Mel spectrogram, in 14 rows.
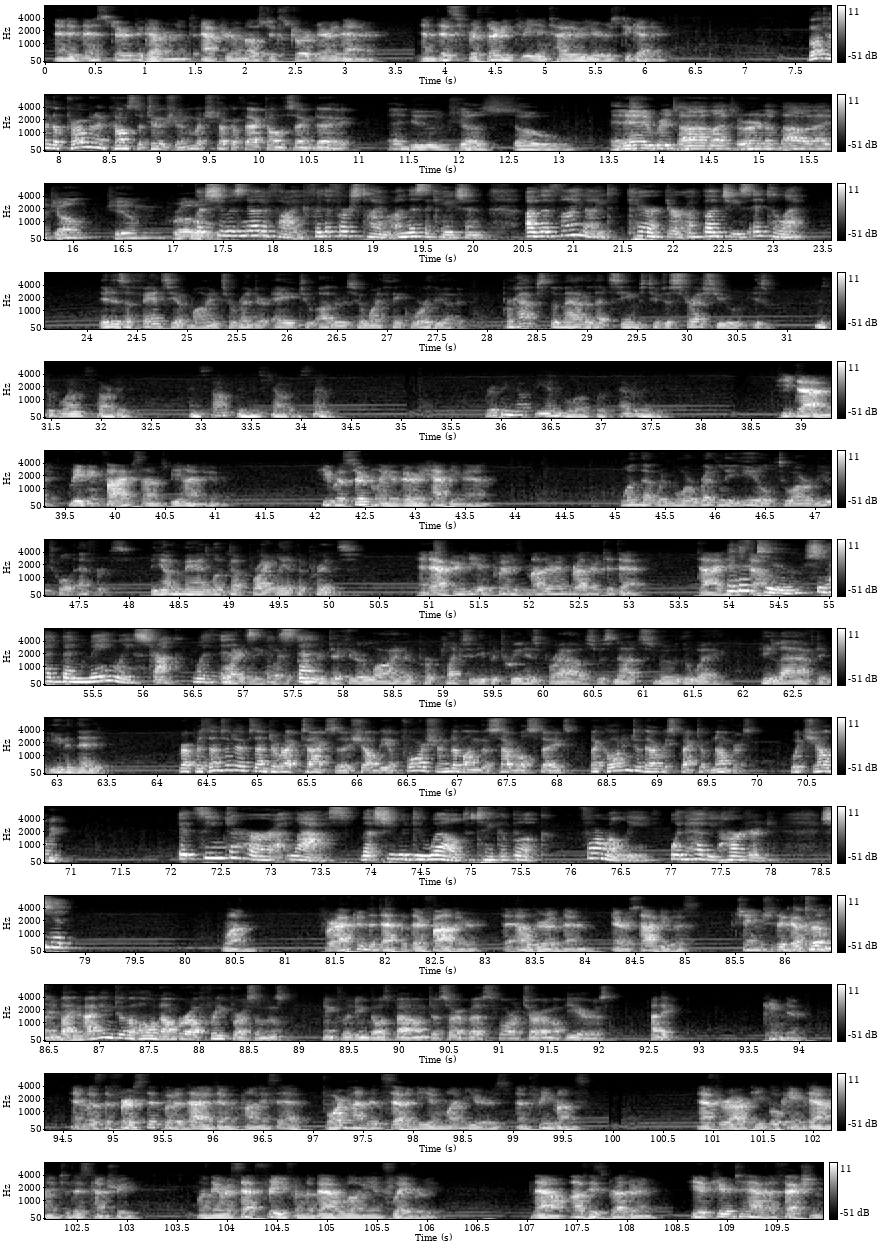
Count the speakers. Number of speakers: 6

